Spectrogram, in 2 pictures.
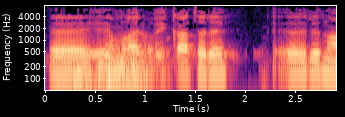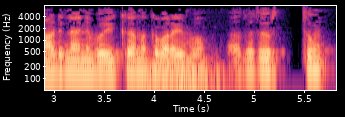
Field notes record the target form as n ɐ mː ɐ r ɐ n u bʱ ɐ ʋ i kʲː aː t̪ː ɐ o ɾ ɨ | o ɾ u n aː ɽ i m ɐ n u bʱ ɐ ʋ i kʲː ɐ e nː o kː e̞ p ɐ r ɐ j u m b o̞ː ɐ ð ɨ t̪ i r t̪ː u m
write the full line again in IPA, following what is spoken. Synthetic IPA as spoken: n ɐ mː ɐ ɭ ɐ n u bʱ ɐ ʋ i kʲː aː t̪ː ɐ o ɾ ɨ | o ɾ u n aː ɽ i n ɐ n u bʱ ɐ ʋ i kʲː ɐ e nː o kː e̞ p ɐ r ɐ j u m b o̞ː ɐ ð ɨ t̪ i r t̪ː u m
